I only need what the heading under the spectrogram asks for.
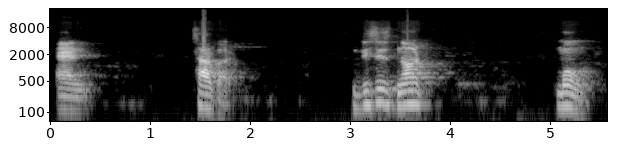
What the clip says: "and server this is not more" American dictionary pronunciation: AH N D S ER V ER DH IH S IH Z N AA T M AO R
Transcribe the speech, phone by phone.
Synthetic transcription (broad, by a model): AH N D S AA B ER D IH S IH Z N AA T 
